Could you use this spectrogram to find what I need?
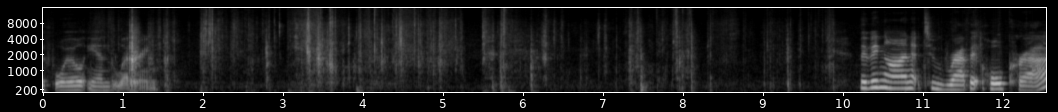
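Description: Sheets of paper rustle and crinkle as they are handled.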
